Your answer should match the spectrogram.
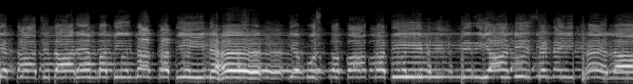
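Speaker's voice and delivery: high, loud and slow sermon cry; impassioned preaching. Acted. Preacher crying out to the faithful, slow and loud. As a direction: lift the crowd with a drawn-out preaching call. Preacher rising to full force.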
